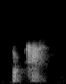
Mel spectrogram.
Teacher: Instead of like pronouncing the K, like ask, because learners tend to have a hard time pronouncing the K. If you pronounce it and talk it like say it fast, it tends to sound like ask without the K.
